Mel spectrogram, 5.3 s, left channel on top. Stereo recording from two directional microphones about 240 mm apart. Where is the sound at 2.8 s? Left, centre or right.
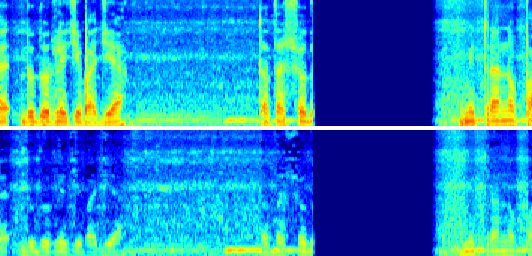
Left.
